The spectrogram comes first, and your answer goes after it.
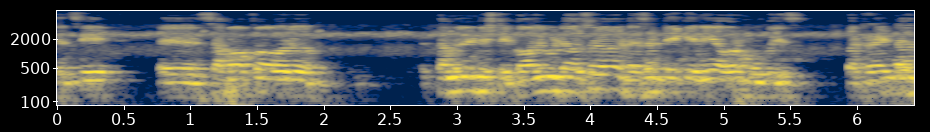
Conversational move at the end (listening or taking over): listening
